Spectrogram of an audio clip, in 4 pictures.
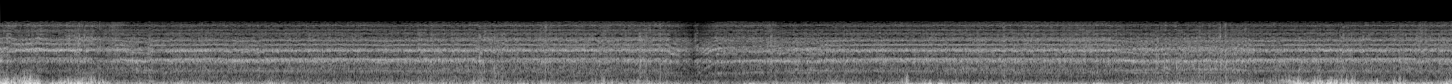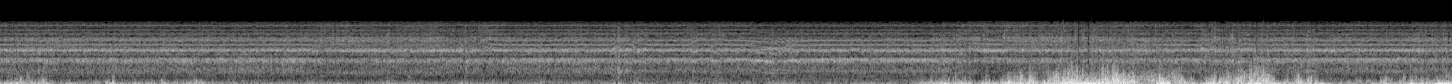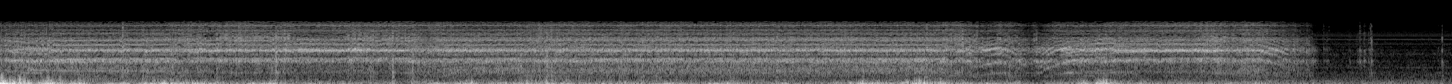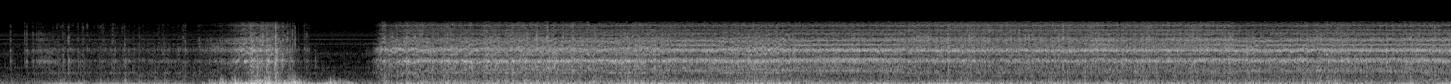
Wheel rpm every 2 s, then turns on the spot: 160, 160, 160, 140, 160, 160, 160, 160, 160, 160, 160, 160, 160, 160, 160, 160, 160, 160, 160, 130, 140, 0, 10, 30, 160, 160, 160, 160, 160.
44-46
